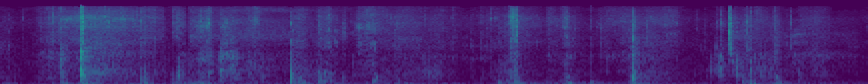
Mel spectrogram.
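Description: A cardboard box being opened: a knife slitting the packing tape and the flaps pulled back, heard as a run of irregular scrapes, clicks and knocks of cardboard.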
